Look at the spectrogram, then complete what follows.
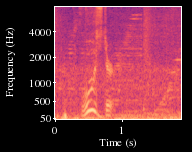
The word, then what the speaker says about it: Worcester: going next Worcester Massachusetts which have you ever seen mooster written out I'm gonna put it on screen right now yeah I know what it looks like but they actually pronounce it Worcester I'm betting back there it's whoo stuff anyway we're gonna be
